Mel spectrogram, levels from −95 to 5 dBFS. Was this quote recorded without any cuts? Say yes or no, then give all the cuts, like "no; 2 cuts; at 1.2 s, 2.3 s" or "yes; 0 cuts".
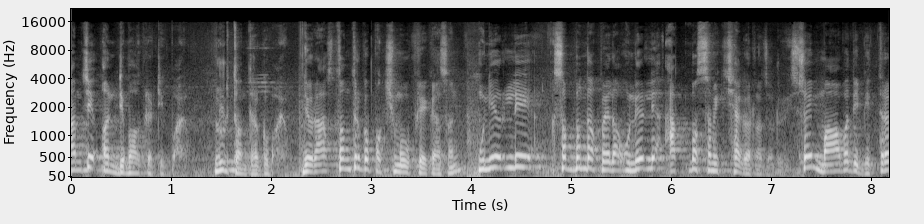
no; 2 cuts; at 2.1 s, 7.3 s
